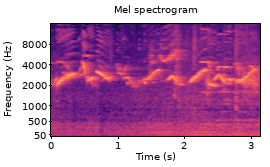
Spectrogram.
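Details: Chinese hwamei, a caged bird praised as a good fighter, sings smooth gliding whistles that rise and fall in a continuous melodic line, over a low steady hum.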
